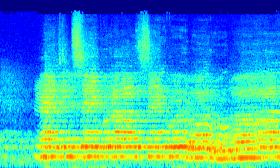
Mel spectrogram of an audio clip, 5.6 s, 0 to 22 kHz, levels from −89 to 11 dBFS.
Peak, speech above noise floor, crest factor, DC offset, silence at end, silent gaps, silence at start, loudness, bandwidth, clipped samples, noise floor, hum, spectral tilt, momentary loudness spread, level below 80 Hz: -2 dBFS; 22 dB; 10 dB; under 0.1%; 0 s; none; 0 s; -13 LUFS; 17 kHz; under 0.1%; -35 dBFS; none; -5.5 dB/octave; 3 LU; -46 dBFS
